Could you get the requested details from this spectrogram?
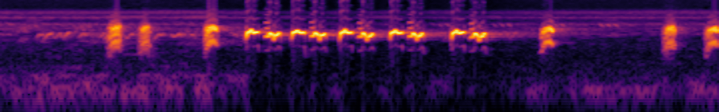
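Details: Sooty-headed bulbul insistently calling a rival, natural sound: a few sharp chirps framing a quick rhythmic chatter of about ten rolling notes, with a steady high-pitched whine throughout.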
